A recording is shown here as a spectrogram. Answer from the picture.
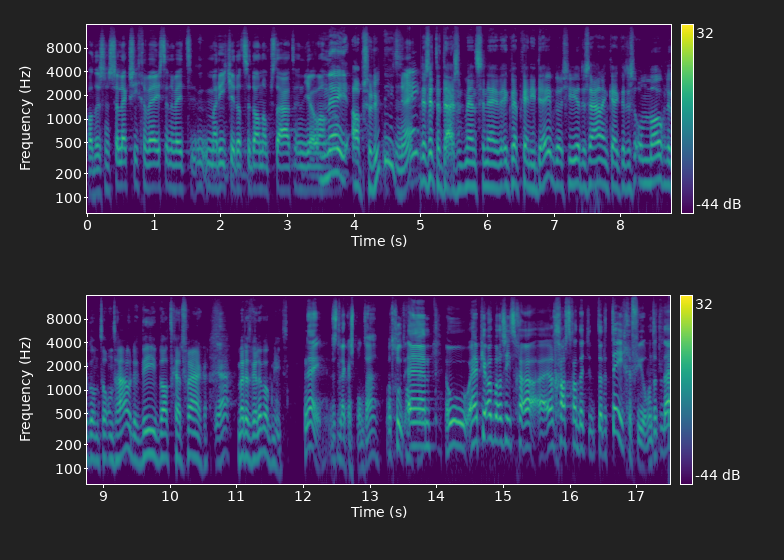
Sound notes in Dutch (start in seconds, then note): none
